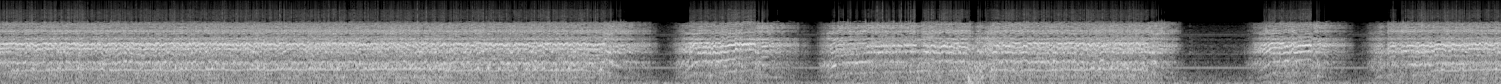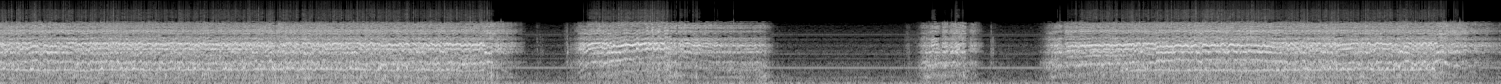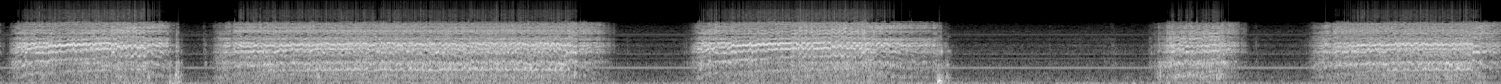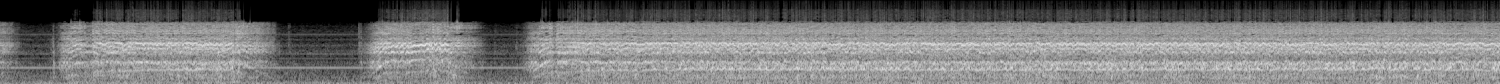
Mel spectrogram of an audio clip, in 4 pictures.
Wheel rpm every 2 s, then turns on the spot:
150, 160, 150, 70, 120, 130, 50, 140, 150, 150, 80, 10, 40, 150, 130, 90, 120, 150, 60, 80, 10, 70, 80, 120, 60, 110, 160, 160, 160, 160.
none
